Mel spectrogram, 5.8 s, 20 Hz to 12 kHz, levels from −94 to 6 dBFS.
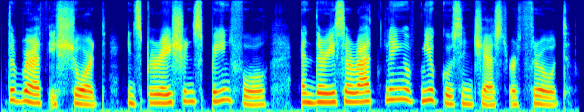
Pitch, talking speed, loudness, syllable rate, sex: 230 Hz, 175 wpm, -19 LUFS, 4.9 syllables/s, female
